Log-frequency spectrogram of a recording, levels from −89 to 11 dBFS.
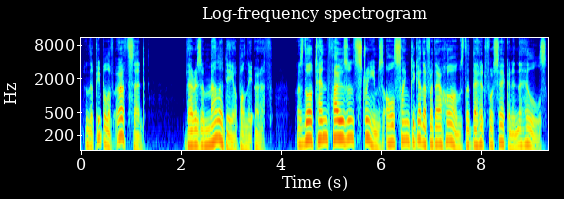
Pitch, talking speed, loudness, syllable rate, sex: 130 Hz, 200 wpm, -19 LUFS, 5.3 syllables/s, male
